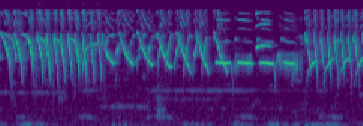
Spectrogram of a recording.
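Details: A canary duel of sweet long rolling song: a run of fast identical falling notes shifts into crossing up-and-down whistles, then short flat high tones and a renewed rapid trill.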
